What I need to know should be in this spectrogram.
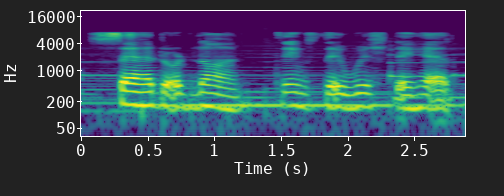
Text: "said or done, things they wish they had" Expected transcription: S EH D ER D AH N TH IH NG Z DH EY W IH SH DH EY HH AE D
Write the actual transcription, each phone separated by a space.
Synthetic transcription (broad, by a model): S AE D ER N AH N TH IH NG Z DH EY W IH SH DH EY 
